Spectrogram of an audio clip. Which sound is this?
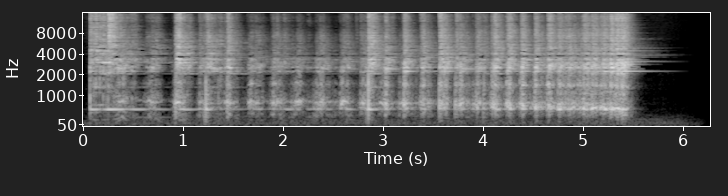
Small metal lid spins around on floor. Every crash of junk needs this at the end. Recorded with ECM-99 to Extigy sound card. Needed some elements for a guy crashing into some junk. Accidentally had phonograph potted up on mixer - 60 cycle hum and hiss may be present. Used noise reduction to reduce some of this.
